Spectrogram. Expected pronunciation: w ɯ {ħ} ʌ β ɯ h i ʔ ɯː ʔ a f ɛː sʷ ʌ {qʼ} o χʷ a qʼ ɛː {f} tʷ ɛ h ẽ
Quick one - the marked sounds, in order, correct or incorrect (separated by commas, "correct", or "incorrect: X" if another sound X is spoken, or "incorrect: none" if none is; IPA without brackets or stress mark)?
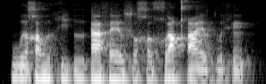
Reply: incorrect: χ, incorrect: χ, incorrect: none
